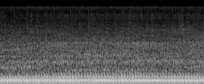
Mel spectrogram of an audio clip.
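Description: Can-Am Maverick XRS's turbocharged three-cylinder fuel-injected engine, through its stock muffler, idling steadily and smoothly at about 1,400 rpm.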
